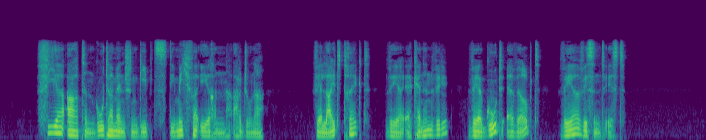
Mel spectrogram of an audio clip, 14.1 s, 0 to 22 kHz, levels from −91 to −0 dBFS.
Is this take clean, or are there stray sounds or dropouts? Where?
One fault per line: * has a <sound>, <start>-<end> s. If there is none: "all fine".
all fine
